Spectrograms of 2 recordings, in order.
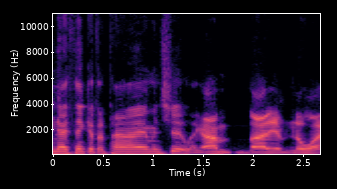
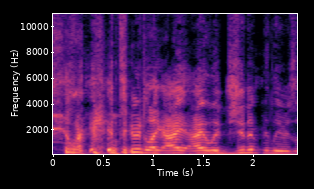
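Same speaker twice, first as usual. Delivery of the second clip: laughing; 6 semitones higher, 7 dB louder than usual. Real, not acted. Cracks up while telling story.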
